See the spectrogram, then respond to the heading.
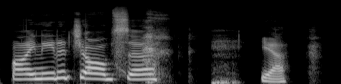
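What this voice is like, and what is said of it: Bad put-on Oliver Twist accent. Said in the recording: “That's my terrible accent. That's my terrible Oliver Twist.”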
